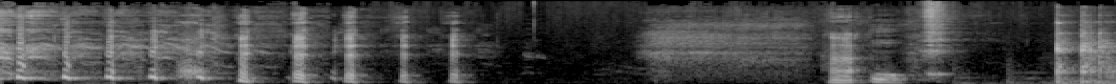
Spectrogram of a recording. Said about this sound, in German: Warte mal, ich drücke mal den Kronkorken drauf, mal gucken, was passiert.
